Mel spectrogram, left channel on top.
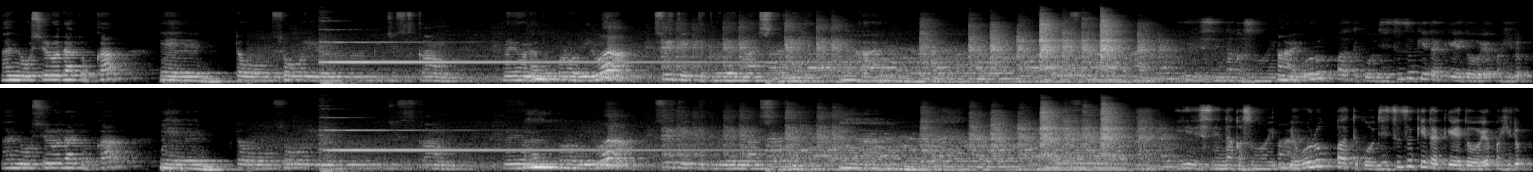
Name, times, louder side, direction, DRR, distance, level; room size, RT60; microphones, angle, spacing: voice 1, 0.0-1.2 1.6-2.0 2.4-4.6 5.0-6.3 6.5-8.2 8.6-8.9 9.2-9.6 10.2-10.9 11.3-11.5 12.8-13.0, left 2 dB, 55° left, 5 dB, 0.4 m, -23 dB
voice 2, 1.6-2.2 5.2-5.9 8.4-9.6 10.4-15.2, right 5 dB, 75° right, 9 dB, 0.3 m, -23 dB
sound 1, 2.5-12.5, left 2 dB, 85° left, 1.0 m, -29 dB
Bell, 3.2-10.1, left 1 dB, 15° left, 0.7 m, -28 dB
sound 2, 7.6-13.0, equal, 20° right, 0.5 m, -27 dB
2.8 x 2.5 x 3.5 m, 0.92 s
head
